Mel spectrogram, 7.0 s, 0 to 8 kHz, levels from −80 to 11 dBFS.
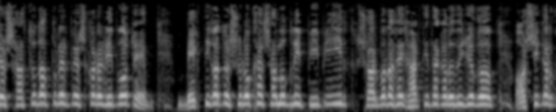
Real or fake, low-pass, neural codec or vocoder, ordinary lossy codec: real; 7.2 kHz; none; none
